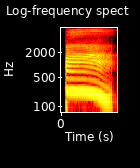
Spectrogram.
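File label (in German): tante ältere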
